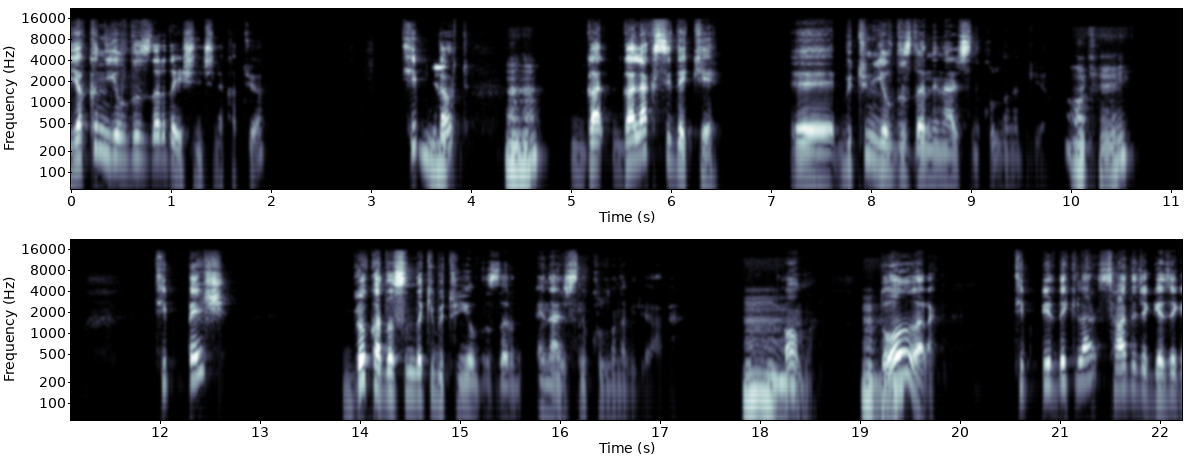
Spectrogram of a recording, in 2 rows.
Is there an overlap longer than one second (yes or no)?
no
